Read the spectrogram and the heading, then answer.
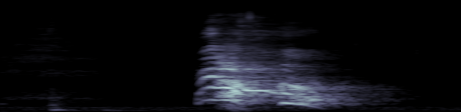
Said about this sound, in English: i'm gonna sneeze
